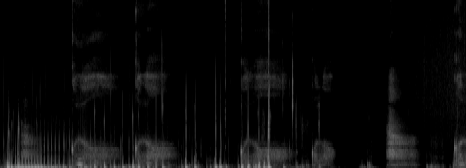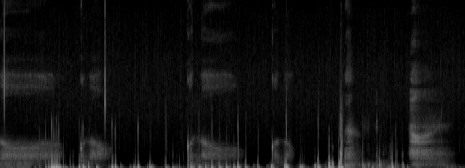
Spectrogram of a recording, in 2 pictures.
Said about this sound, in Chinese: 这个声音很奇妙吧？反复冲洗着你的耳朵，把耳朵里面的液体倒出来吧。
